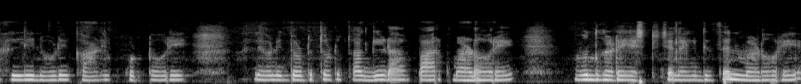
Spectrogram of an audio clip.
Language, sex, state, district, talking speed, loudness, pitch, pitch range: Kannada, female, Karnataka, Mysore, 120 wpm, -18 LUFS, 210 Hz, 205-215 Hz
